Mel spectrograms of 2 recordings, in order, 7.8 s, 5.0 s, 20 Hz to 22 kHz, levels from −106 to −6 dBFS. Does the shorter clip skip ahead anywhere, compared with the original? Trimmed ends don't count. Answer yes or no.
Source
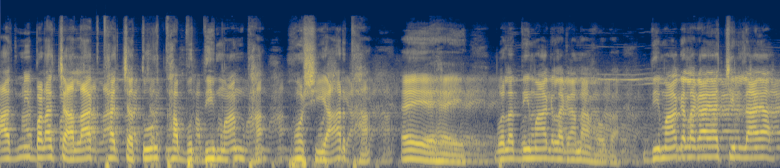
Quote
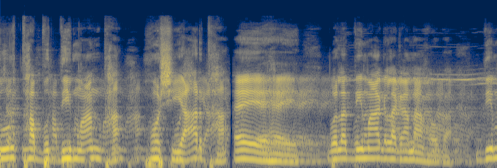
yes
